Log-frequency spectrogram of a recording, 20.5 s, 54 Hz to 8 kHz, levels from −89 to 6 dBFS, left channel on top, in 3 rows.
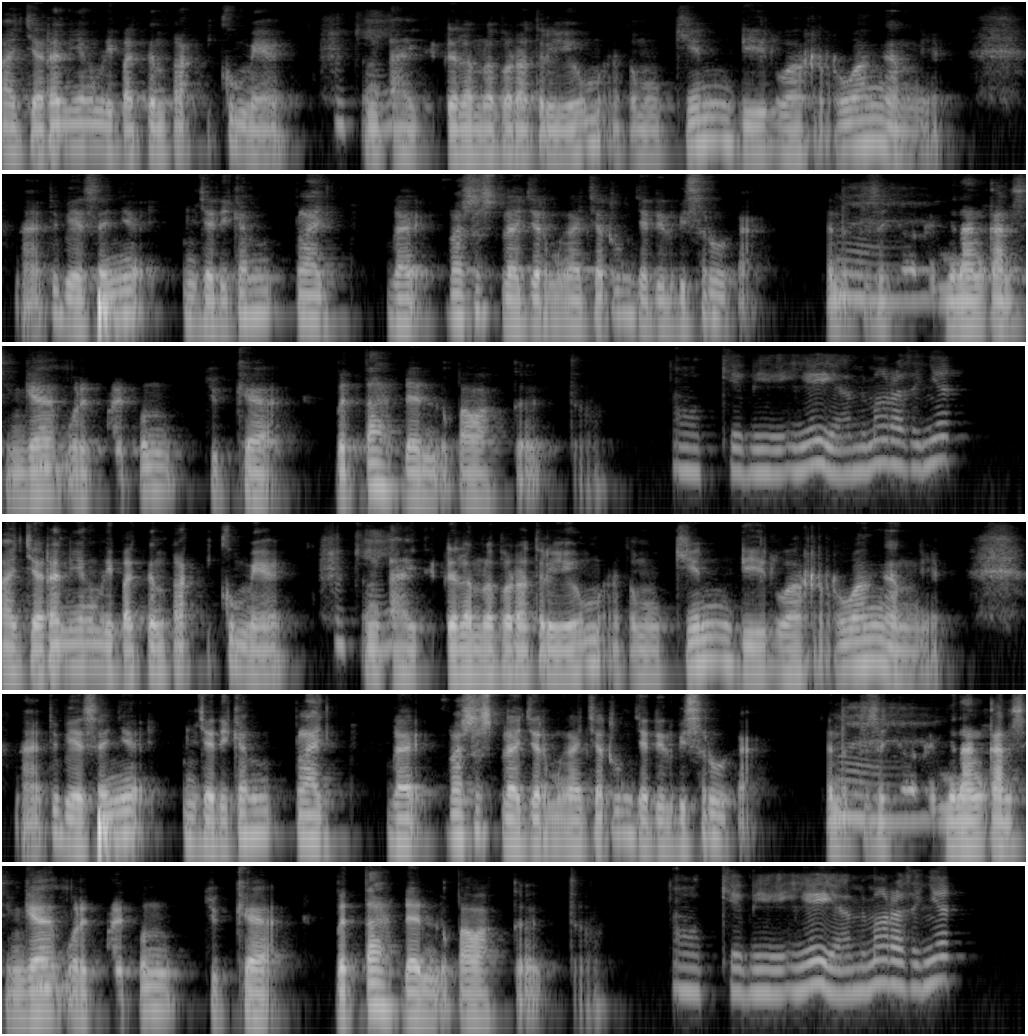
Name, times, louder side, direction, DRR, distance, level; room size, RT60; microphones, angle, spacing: voice 1, 0.0-1.9 2.1-6.2 6.5-7.8 8.0-9.0 9.4-11.7 12.3-14.8 15.0-15.5 15.9-17.3, right 4 dB, 80° right, 1.2 m, -28 dB
voice 2, 2.2-2.7 12.4-13.1 13.9-14.1 18.1-20.0, right 3 dB, 45° right, 0.9 m, -35 dB
11.0 x 5.9 x 7.5 m
head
